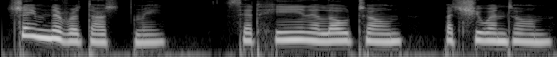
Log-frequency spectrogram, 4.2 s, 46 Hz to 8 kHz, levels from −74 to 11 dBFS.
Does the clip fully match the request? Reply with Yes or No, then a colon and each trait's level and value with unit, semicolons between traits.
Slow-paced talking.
No: average, 200 wpm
